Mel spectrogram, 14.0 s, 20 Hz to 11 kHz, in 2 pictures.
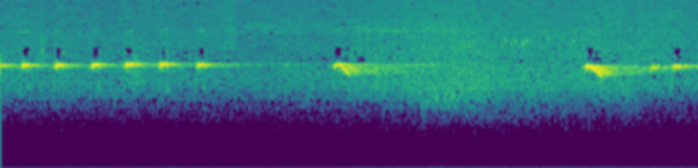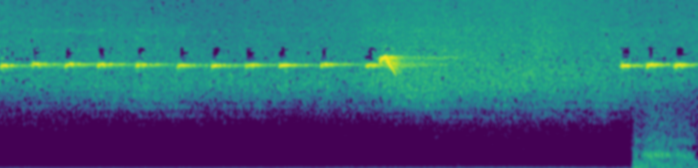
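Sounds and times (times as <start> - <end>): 
faint hiss: 0.0 - 13.9
Little Ringed Plover whistled calls: 13.3 - 13.9.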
